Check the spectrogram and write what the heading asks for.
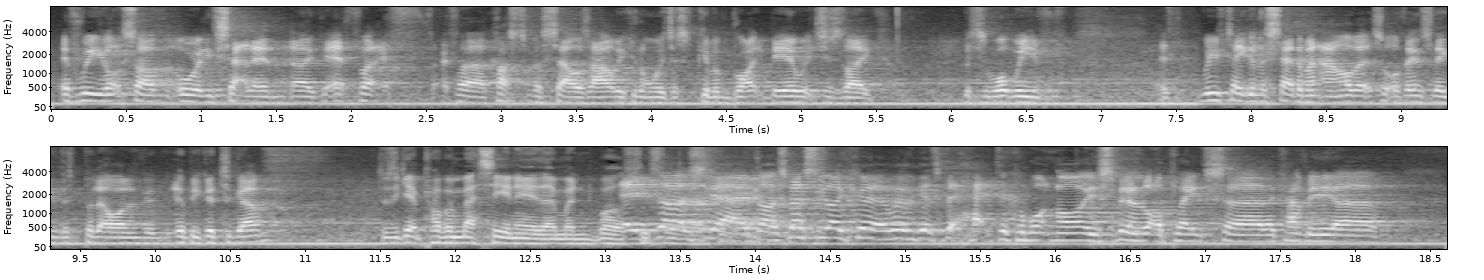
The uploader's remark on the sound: in a cosy corner of the Plough Inn (home of the Wood Brewery) and they record a nice calm podcast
